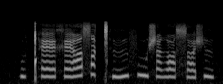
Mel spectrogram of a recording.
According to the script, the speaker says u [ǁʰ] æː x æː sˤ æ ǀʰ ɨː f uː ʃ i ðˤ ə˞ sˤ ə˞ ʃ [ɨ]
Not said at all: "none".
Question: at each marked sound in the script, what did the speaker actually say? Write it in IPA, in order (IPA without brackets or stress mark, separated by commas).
ǃʰ, ɨ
